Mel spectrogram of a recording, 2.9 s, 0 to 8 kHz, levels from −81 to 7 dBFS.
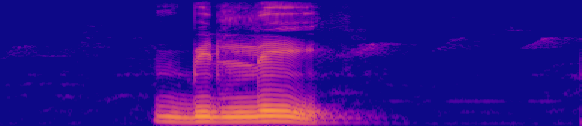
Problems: background sounds at intervals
